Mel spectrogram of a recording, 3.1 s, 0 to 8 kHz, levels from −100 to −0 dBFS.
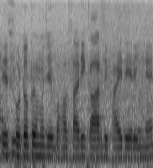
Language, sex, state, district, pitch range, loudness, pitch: Hindi, male, Madhya Pradesh, Katni, 135-150 Hz, -18 LUFS, 135 Hz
